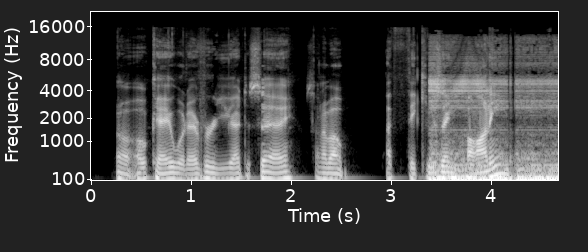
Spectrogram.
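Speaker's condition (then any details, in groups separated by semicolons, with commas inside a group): No condition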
